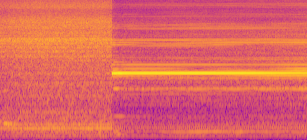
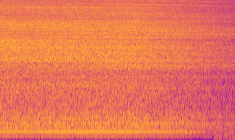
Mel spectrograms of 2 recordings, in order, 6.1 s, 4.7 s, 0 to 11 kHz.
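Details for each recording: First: High-feed end mill on a long extension taking 0.050-inch-deep pocket cuts with a large stepover: hissy cut turns into a steady piercing squeal with ringing tones, provoked on purpose; vibration-induced end mill chatter and squeal. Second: End mill in a heat-shrink holder cutting dry: an even, steady cutting tone with no chatter or squeal, then the cut winds down. The holder's lower runout and tighter grip give clean, stable milling.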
